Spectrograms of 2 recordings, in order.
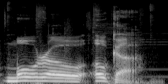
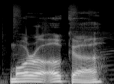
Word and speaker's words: Morooka: Morooka, I believe is how he pronounced his own name.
